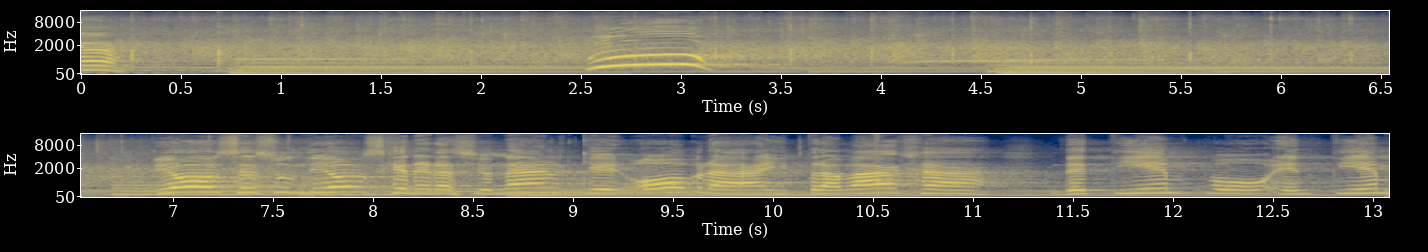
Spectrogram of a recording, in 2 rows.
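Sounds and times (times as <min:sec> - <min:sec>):
audience applause: 0:00.0 - 0:07.7
speech: 0:07.0 - 0:13.0.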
